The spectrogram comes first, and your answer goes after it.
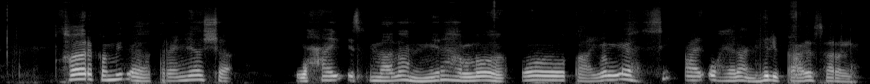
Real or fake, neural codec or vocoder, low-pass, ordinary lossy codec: fake; codec, 44.1 kHz, 2.6 kbps, DAC; none; none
